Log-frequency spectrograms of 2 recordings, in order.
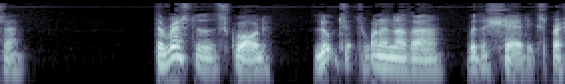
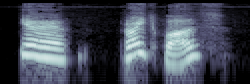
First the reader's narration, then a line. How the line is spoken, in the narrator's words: said Tonka kindly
